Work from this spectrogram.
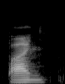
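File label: "пань", Komi, male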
